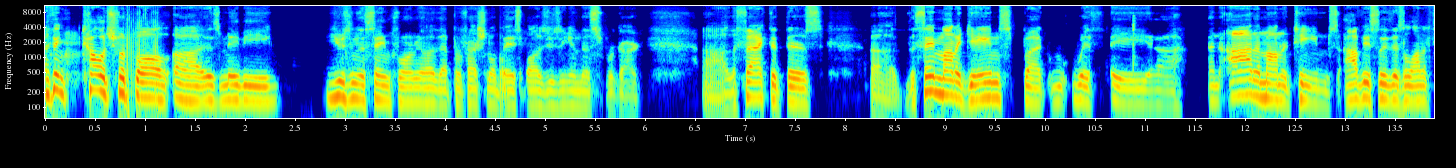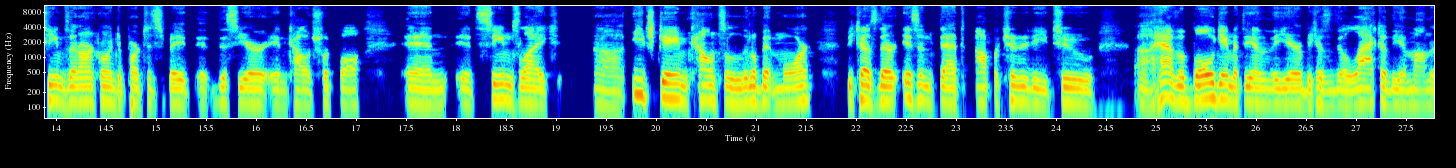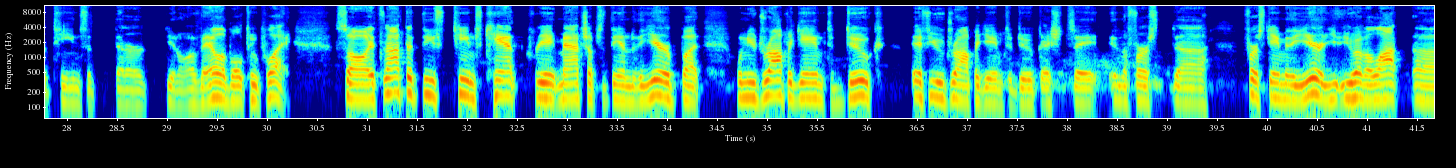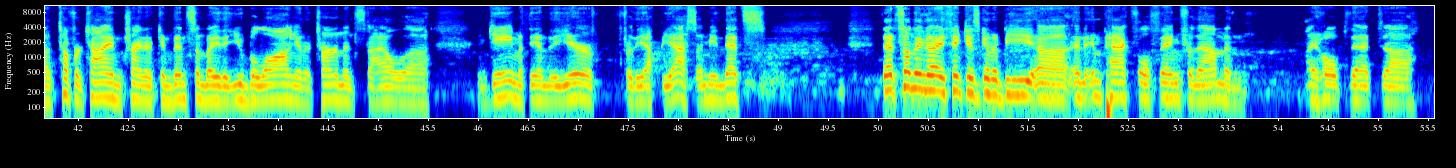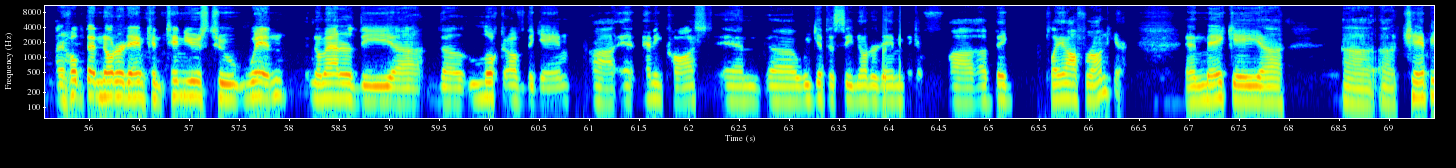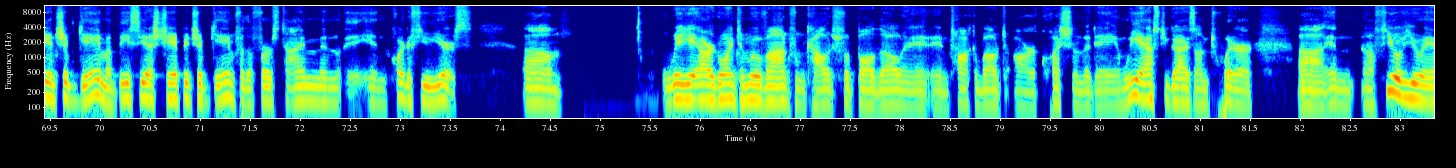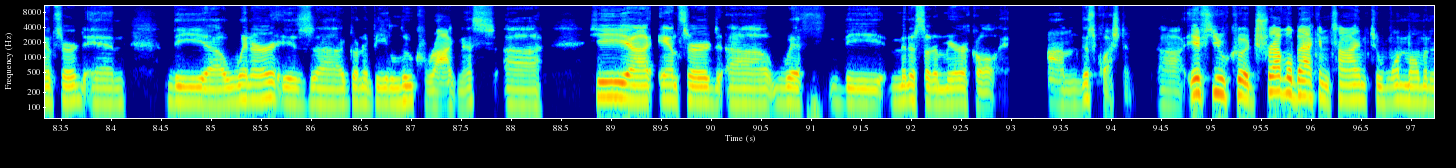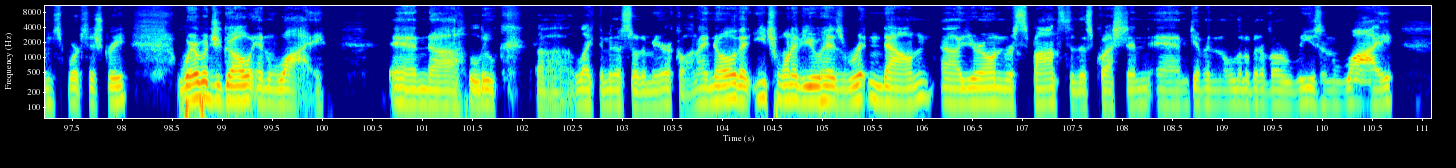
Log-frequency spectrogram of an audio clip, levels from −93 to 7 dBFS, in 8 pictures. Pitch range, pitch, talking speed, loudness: 120-150 Hz, 130 Hz, 200 wpm, -24 LUFS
